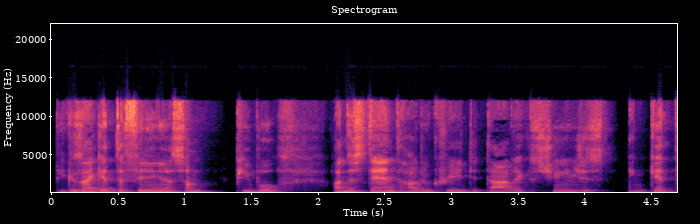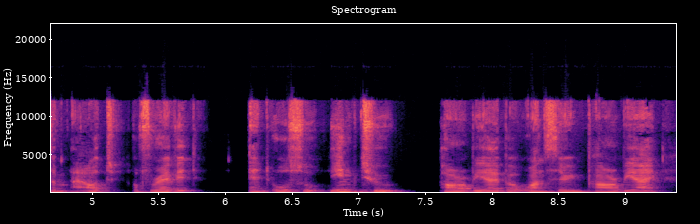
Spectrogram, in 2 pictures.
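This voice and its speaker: Chilean-born man giving a software webinar. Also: mid-range voice, fairly quick. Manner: hesitant, many fillers, tag questions. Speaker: implementation consultant presenting a webinar. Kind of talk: presentation walkthrough.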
